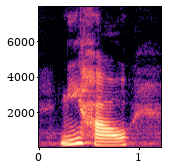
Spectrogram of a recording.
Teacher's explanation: whenever I pronounce 你好, I'm not saying both third tones. I'm changing ni to a second tone. This is for pronunciation purposes, and you have to change a word that has third tone after third tone after third tone to a different tone so that you can say it faster and pronounce it better.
